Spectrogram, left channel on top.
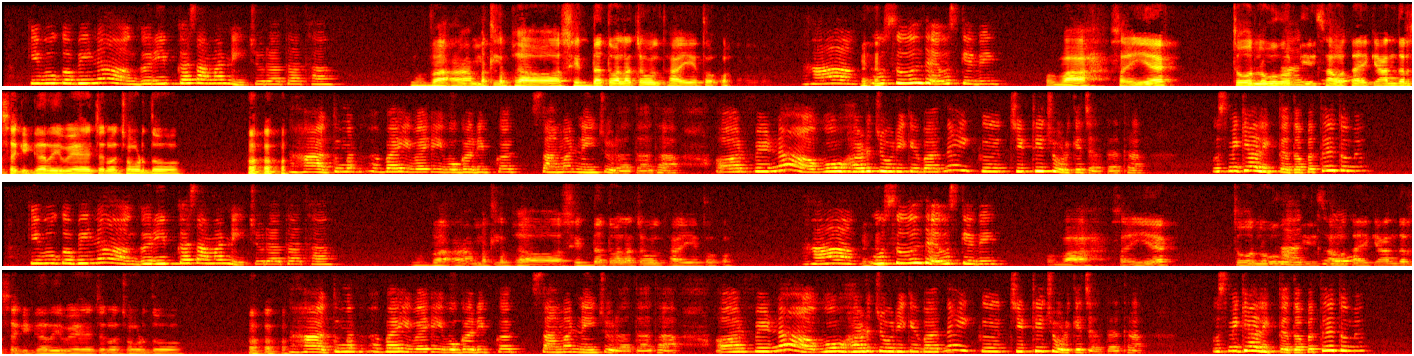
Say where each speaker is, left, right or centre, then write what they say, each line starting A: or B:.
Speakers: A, on the left; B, on the left.
A: कि वो कभी ना गरीब का सामान नहीं चुराता था
B: वाह मतलब अ, शिद्दत वाला चोर था ये तो
A: हाँ
B: <laughs>
A: उसूल थे उसके भी
B: वाह सही है चोर लोगों
A: हाँ
B: का भी ऐसा
A: तो
B: होता है क्या अंदर से कि गरीब है चलो छोड़ दो <laughs> क्या
A: हाँ तो मतलब वही वही वो गरीब का सामान नहीं चुराता था और फिर ना वो हर चोरी के बाद ना एक चिट्ठी छोड़ के जाता था उसमें क्या लिखता था पता है तुम्हें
